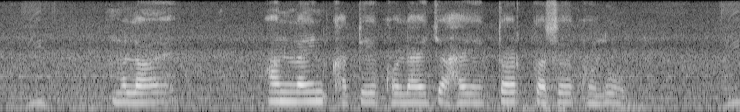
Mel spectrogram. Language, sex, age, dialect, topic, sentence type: Marathi, male, 18-24, Varhadi, banking, question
